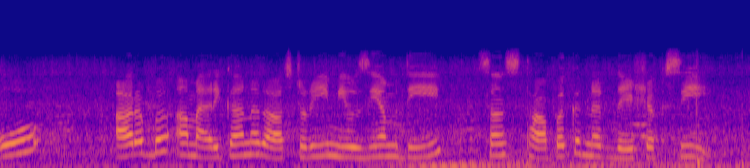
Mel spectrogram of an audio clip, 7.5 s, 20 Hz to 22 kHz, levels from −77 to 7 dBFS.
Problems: background sounds at intervals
